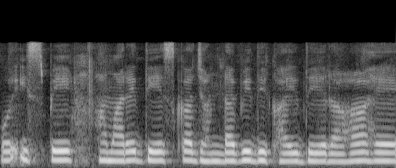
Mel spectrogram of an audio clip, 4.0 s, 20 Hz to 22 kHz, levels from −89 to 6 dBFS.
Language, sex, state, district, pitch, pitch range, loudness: Hindi, female, Uttar Pradesh, Shamli, 200 Hz, 195-210 Hz, -14 LUFS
